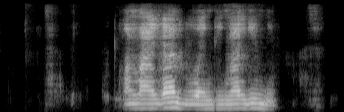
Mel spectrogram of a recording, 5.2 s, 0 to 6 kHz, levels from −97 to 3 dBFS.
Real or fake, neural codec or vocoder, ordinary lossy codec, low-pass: fake; codec, 24 kHz, 1 kbps, SNAC; AAC, 32 kbps; 5.4 kHz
